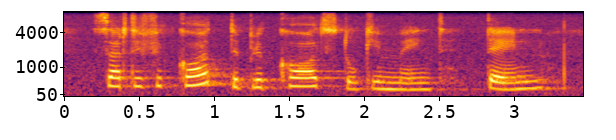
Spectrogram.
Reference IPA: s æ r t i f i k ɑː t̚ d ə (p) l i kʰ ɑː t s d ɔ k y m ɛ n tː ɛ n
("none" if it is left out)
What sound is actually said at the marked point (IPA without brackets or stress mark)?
p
